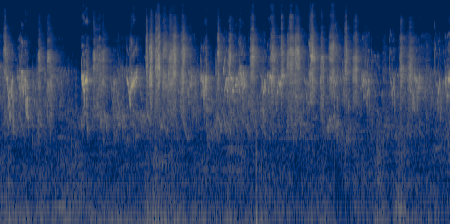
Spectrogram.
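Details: Budgerigars chattering happily: a quieter opening, then a sudden loud burst of dense high chirps and scratchy warbles that keeps running in uneven pulses.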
